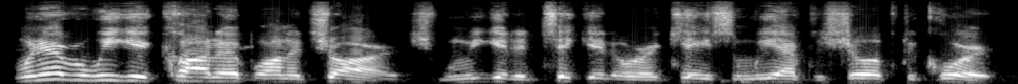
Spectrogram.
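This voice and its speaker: A man's voice: on the high side, animated, brisk, fairly bright tone, poor audio. A man joining a live panel over a choppy remote conference-call line from a car, explaining point by point. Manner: explains point by point, often calls people "bro". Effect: choppy remote conference-call audio breaking up. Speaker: guest panelist.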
